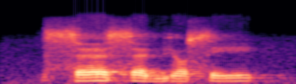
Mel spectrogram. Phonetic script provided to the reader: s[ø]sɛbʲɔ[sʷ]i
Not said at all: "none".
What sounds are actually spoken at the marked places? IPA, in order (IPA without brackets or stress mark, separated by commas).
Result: ɛ, s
